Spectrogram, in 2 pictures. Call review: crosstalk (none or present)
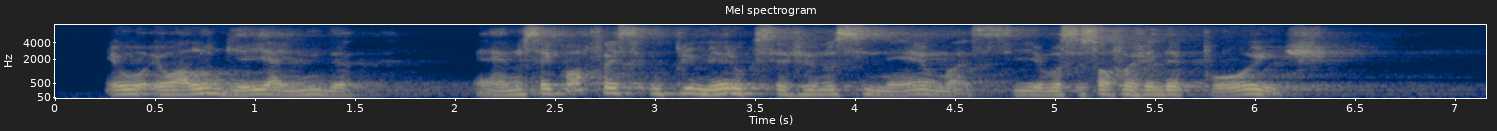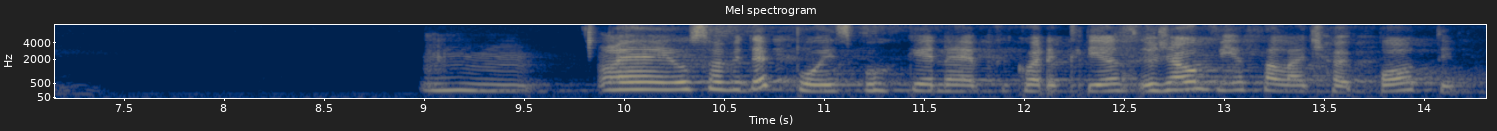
none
